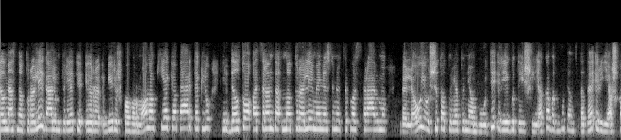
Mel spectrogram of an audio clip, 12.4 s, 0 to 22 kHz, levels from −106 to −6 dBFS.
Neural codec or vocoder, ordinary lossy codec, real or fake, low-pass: none; MP3, 64 kbps; real; 7.2 kHz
